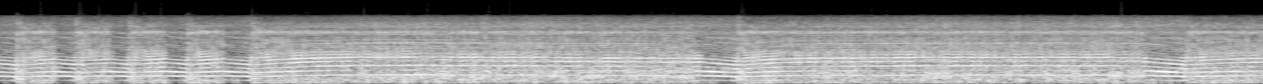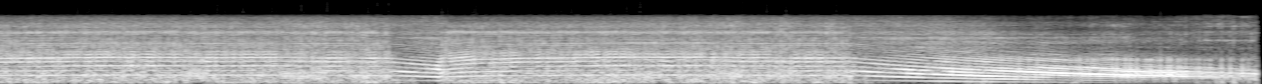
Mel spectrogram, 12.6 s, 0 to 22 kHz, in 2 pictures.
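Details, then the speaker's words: Tanaka PowerMate PMS340 two-stroke pruning saw, cold engine, after fuel delivery system repair (previously would not rev up); high buzz climbing and dropping with each blip, then spooling down at switch-off; runs cleanly. "ตอนมาเครื่องเร่งไม่ขึ้นครับปรากฏว่าระบบจ่ายน้ำมันล้มเหลวซ่อมเรียบร้อยแล้วมาทดสอบกัน"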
